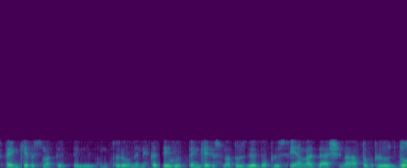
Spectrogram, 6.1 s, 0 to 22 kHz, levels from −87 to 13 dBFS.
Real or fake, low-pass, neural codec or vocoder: fake; 3.6 kHz; codec, 16 kHz, 0.8 kbps, ZipCodec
